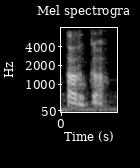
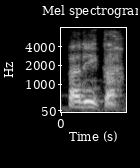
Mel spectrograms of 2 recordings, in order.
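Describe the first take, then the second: First: The word has two syllables, with no vowel after r. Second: The word has three syllables, with a vowel after r. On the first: This is how it is said in Urdu. "Urdu में बोलते हैं तरका" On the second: This is the original Arabic form. "अरबी में है असल में ये तरीक़ा"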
